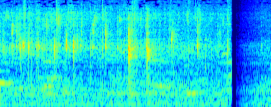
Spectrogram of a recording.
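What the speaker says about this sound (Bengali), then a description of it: "তেল দেখো গরম হয়ে গেছে। এবার আমি রসুন কুচি দিয়ে দিচ্ছি।" Chopped garlic frying in hot oil for an aubergine curry gives a bright, crackling sizzle with scattered pops, close and steady, before cutting off abruptly near the end.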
